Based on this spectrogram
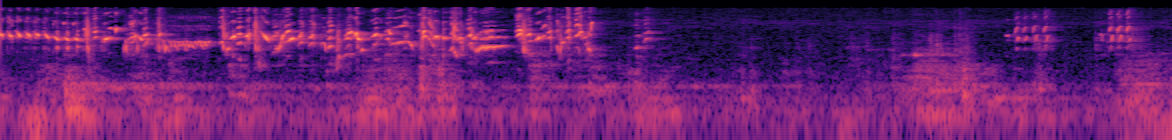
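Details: Red-fronted serin (Serinus pusillus) warming up its song alongside other birds: a fast, bright twittering of high, jingling notes runs for about three seconds, then fades to softer scattered chips and brief high trills.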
